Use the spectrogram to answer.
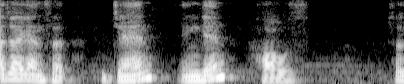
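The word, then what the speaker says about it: Jan Ingenhousz: जैसे इन जैन हाउस, लेकिन इसका अगर पूरा प्रोनाउंसिएशन करोगे तो जैन इंगेनहाउस।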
